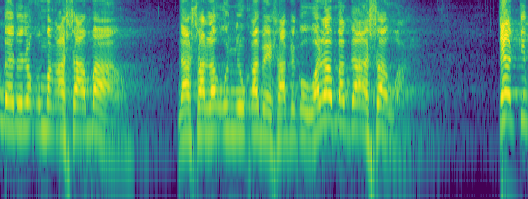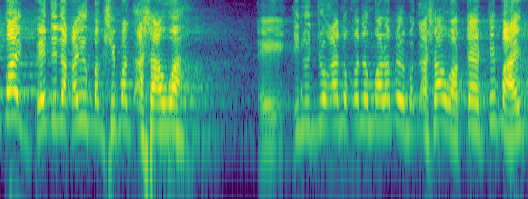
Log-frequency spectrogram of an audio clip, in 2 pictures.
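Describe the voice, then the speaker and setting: A middle-aged man preaching an impassioned sermon, swinging between shouts and low asides. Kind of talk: Tagalog sermon. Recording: long hall reverb.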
